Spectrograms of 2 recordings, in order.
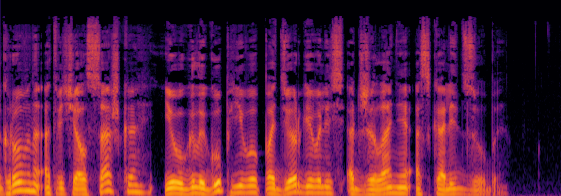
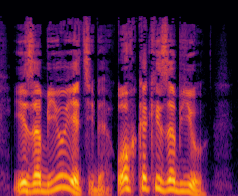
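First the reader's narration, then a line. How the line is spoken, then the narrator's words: Mother shouting. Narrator (Russian): кричала мать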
